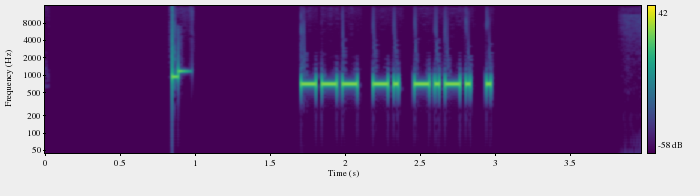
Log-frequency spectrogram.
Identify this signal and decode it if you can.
Morse code, heard as a keyed tone, about 35 wpm, 700 Hz. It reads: ONCE
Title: Sentences from Top 300 Words - New Word Drill - 35wpm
